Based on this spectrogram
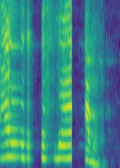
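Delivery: very high, shrill, loud shout. A player voices her character casting fire at the Grick, shouting the spell.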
